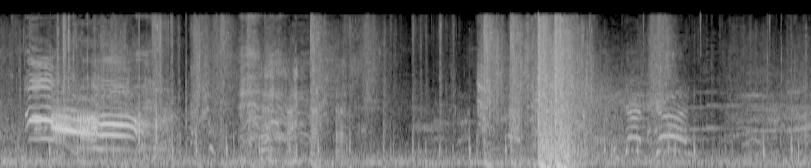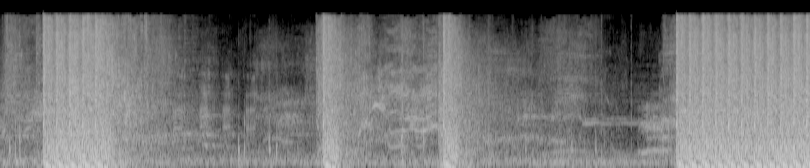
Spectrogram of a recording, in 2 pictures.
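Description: A rifle fires loud, rapid bursts of shots.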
